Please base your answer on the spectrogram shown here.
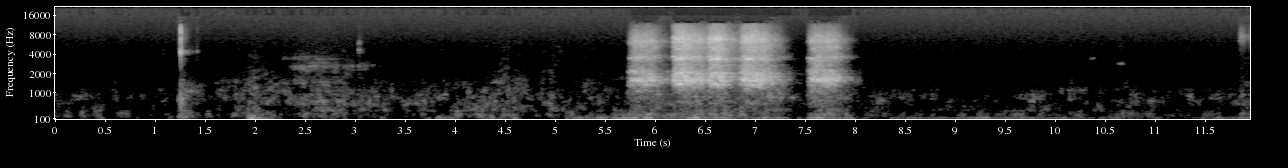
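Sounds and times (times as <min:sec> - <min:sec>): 
crow cawing: 0:05.8 - 0:08.0.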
